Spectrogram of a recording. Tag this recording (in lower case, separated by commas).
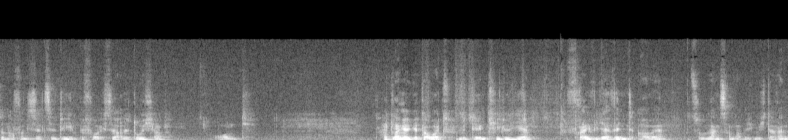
speech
